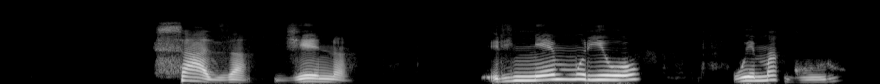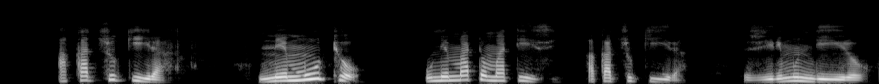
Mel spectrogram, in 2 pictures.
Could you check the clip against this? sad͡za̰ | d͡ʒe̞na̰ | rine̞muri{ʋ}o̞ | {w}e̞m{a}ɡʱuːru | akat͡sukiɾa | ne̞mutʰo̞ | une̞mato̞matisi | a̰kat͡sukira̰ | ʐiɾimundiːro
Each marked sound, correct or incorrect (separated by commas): incorrect, correct, correct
